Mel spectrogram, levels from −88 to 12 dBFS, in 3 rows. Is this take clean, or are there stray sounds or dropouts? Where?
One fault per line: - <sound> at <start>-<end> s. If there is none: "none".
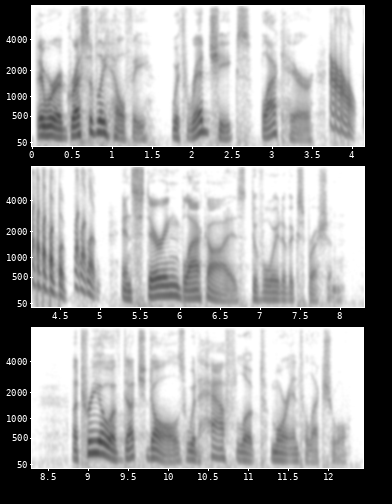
- chirp at 3.7-5.0 s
